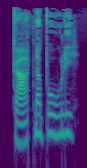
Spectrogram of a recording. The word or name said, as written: gartnerbolig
